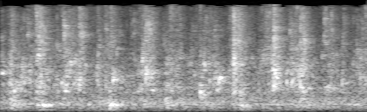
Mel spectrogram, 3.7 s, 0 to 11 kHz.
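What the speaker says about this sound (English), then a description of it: "After you've got it properly dissolved, then you want to add up to the 23 liters mark." Tap water runs and sloshes into a home-brew lager fermenter being filled toward 23 liters, a continuous close rushing with small gurgling bursts.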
